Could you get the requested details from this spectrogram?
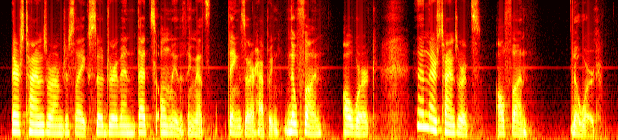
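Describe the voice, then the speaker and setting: A woman at medium pitch with ordinary pitch variation, on a very clean recording with a silent background. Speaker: student podcast co-host. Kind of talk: casual chat. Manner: loud.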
